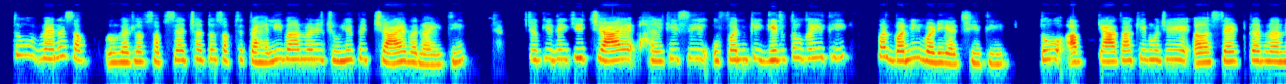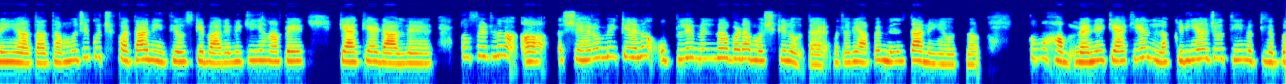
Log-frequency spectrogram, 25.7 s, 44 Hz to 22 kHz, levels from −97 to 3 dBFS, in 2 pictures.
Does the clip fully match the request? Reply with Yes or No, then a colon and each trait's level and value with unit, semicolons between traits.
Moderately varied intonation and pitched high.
Yes: average, 3.3 semitones; very high, 255 Hz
